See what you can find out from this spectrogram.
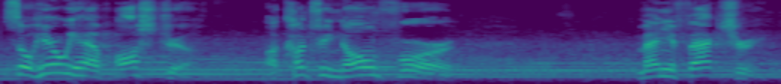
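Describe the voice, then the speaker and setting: A man with a high-pitched voice delivers a rambling solo rant into his phone. He leaps between topics with emphatic, scattered energy. A faint hum of noise sits behind him. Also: sing-song, measured pace. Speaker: vlogger.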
